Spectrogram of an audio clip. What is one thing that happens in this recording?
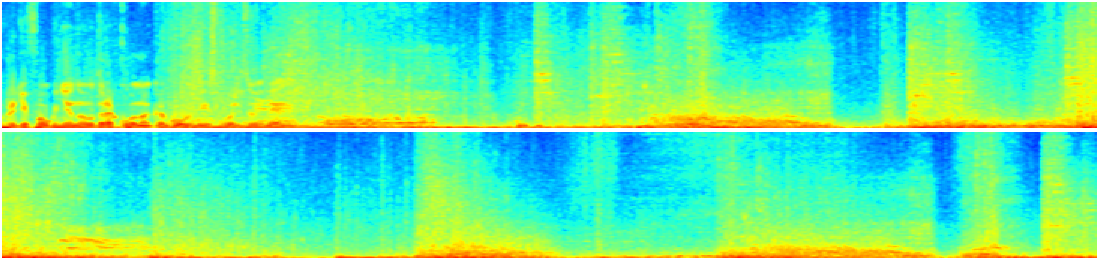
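Heavy blows crash and thud against the ground.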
